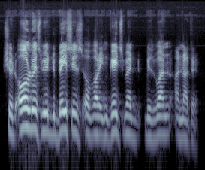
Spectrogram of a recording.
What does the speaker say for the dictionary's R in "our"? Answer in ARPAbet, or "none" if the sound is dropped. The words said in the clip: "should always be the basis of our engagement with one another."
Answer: R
